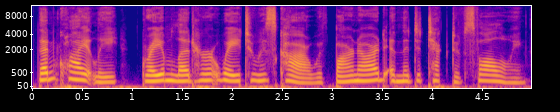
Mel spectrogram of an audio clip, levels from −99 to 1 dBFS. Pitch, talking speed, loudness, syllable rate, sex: 200 Hz, 180 wpm, -20 LUFS, 5.2 syllables/s, female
